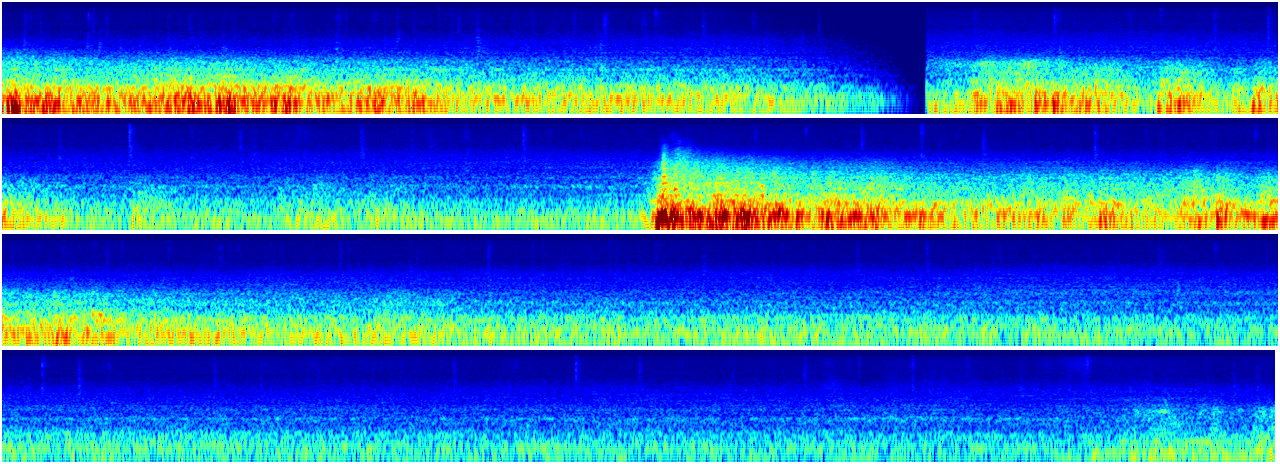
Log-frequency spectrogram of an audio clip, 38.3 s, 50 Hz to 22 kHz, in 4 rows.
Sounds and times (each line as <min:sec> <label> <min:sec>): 0:00.0 rain 0:38.2
0:07.1 Thunder claps 0:12.7
0:14.3 Thunder claps 0:23.8
0:37.0 Thunder claps 0:38.2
